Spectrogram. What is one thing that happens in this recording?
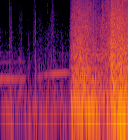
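A shotgun is drawn with a metallic clatter.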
